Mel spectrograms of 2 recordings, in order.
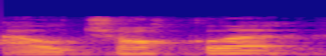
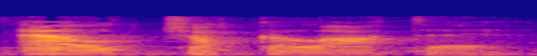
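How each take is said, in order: First: Chocolate is pronounced the English way. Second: Chocolate is pronounced the Spanish way. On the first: The speaker calls it wrong. "it's not el chocolate" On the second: The speaker calls it right. "a slight tweak in the pron pronunciation in Spanish"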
